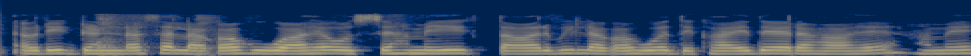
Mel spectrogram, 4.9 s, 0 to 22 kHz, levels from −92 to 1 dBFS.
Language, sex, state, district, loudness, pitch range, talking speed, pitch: Hindi, male, Bihar, Purnia, -30 LUFS, 205-220 Hz, 245 wpm, 215 Hz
